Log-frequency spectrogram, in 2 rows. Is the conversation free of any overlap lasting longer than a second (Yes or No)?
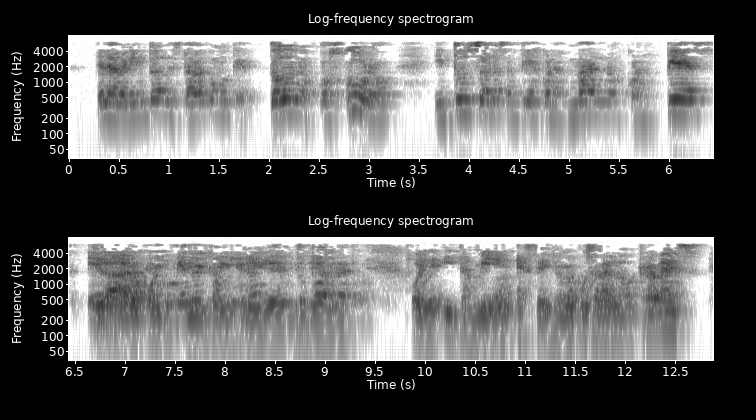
No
